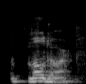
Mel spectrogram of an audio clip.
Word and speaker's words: Moldauer: It's a great album, and also featured on that album is Jeff Moldauer. Is that how you pronounce Jeff's last name? Moldor. Jeff Moldor, and he was another Boston folk singer that you became friendly with.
